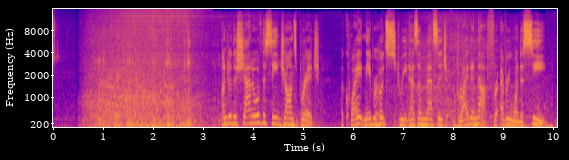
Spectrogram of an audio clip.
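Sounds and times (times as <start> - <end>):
truck driving past: 0.5 - 3.4, 6.6 - 9.1.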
